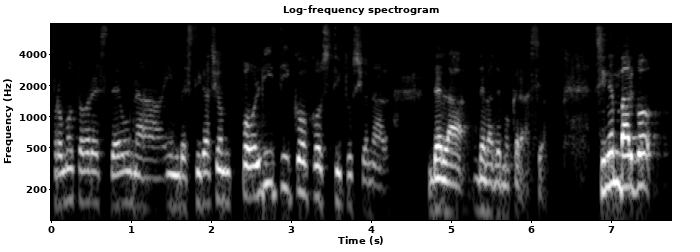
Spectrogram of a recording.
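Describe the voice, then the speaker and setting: A native Italian speaker with an Italian accent gives an academic lecture at a seminar, delivering it hesitantly with frequent filler sounds and restarts. His voice is fairly high, warm and slightly rough.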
